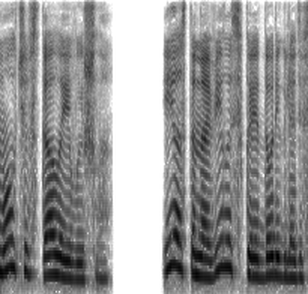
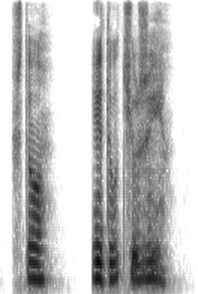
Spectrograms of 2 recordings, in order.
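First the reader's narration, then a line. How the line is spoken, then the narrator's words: Quiet question. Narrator (Russian): тихо спросил Черим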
